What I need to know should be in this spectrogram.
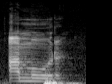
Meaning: Amur (long river forming the border between the Far East of Russia and Northeastern China)
- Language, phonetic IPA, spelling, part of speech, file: Czech, [ˈamur], Amur, proper noun, Cs-Amur.ogg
